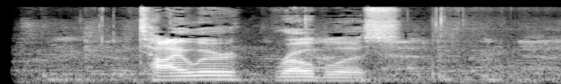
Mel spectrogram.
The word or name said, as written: TYLER ROBLES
